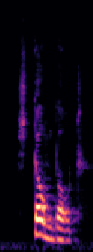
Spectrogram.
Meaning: steamboat
- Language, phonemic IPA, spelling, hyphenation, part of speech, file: Dutch, /ˈstoːm.boːt/, stoomboot, stoom‧boot, noun, Nl-stoomboot.ogg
